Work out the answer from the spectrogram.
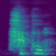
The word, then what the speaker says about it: happen: When we say the word out loud, the stress is on the first syllable, ha, happen, ha. So we don't need to double the final consonant when adding a suffix.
